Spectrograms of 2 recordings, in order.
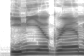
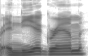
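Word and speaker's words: enneagram: the eight others on this i think it's pronounced eniogram or a neogram scale one through nine they went through all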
